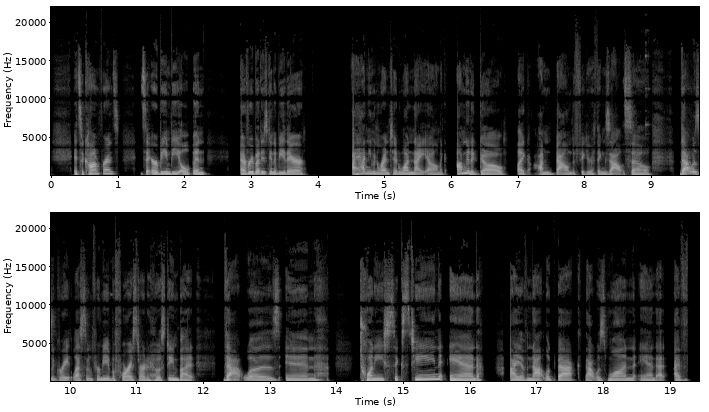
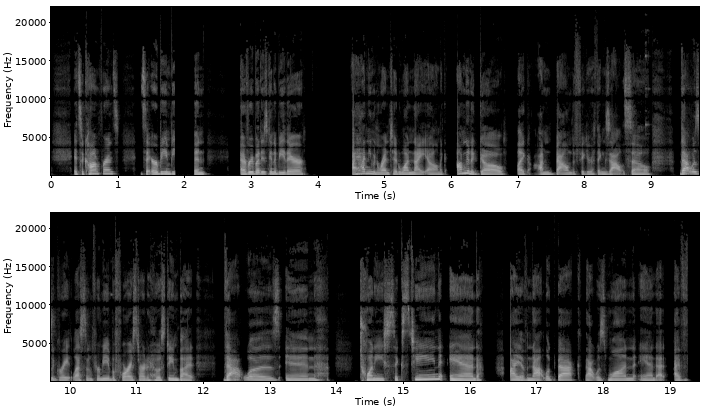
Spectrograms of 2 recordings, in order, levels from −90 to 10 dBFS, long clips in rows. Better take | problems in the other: first | audio cutting out; at 2 s

